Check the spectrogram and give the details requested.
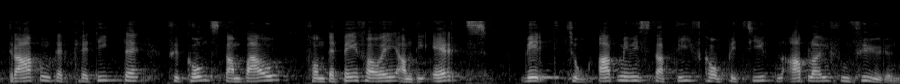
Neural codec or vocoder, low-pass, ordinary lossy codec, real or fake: codec, 16 kHz, 4.8 kbps, FACodec; none; none; fake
